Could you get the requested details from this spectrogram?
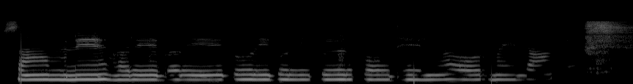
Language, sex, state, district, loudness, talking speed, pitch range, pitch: Hindi, female, Bihar, Purnia, -40 LUFS, 75 wpm, 215-225 Hz, 220 Hz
